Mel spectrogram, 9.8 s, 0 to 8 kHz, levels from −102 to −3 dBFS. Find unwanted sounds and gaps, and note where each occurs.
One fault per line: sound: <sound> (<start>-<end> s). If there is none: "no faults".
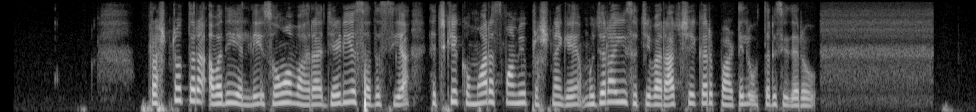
no faults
